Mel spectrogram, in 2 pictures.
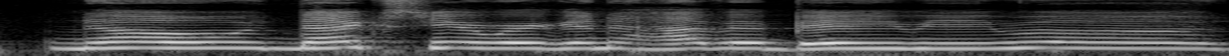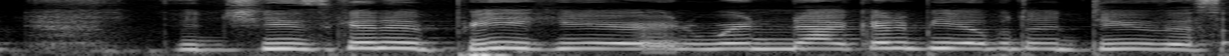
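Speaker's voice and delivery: mock full-on sobbing, voice very high. Wife retelling answering her husband at Christmas, retelling own sobbing. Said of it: "I just like full on like am sobbing".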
